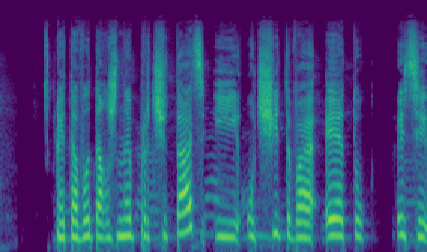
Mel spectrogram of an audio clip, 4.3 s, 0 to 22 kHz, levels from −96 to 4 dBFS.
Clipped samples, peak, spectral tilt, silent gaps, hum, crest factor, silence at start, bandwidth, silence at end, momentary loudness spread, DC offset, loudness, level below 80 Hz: under 0.1%; -6 dBFS; -2 dB/octave; 3.82-3.90 s; none; 16 dB; 0.45 s; 14.5 kHz; 0 s; 10 LU; under 0.1%; -21 LUFS; -60 dBFS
